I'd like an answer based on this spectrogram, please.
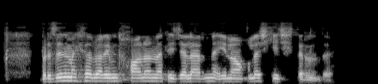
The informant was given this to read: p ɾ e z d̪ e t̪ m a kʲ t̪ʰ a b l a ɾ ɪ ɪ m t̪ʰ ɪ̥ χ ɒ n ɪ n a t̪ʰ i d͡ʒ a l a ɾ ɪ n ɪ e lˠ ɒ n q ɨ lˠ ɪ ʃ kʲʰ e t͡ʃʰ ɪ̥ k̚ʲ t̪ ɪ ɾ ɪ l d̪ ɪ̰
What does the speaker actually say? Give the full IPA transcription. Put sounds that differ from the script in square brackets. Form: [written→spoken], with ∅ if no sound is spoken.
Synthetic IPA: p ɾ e z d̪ e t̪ m a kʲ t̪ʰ a b l a ɾ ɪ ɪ m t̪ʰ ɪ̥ χ ɒ n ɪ n a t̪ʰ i d͡ʒ a l a ɾ ɪ n ɪ e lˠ ɒ n q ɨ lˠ ɪ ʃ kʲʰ e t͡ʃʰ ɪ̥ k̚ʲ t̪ ɪ ɾ ɪ l d̪ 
